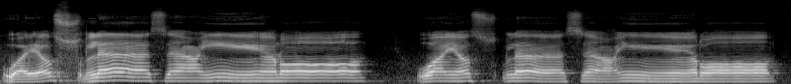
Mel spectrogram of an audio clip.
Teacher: स्वाद यहाँ पर मोटा अदा किया जाएगा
